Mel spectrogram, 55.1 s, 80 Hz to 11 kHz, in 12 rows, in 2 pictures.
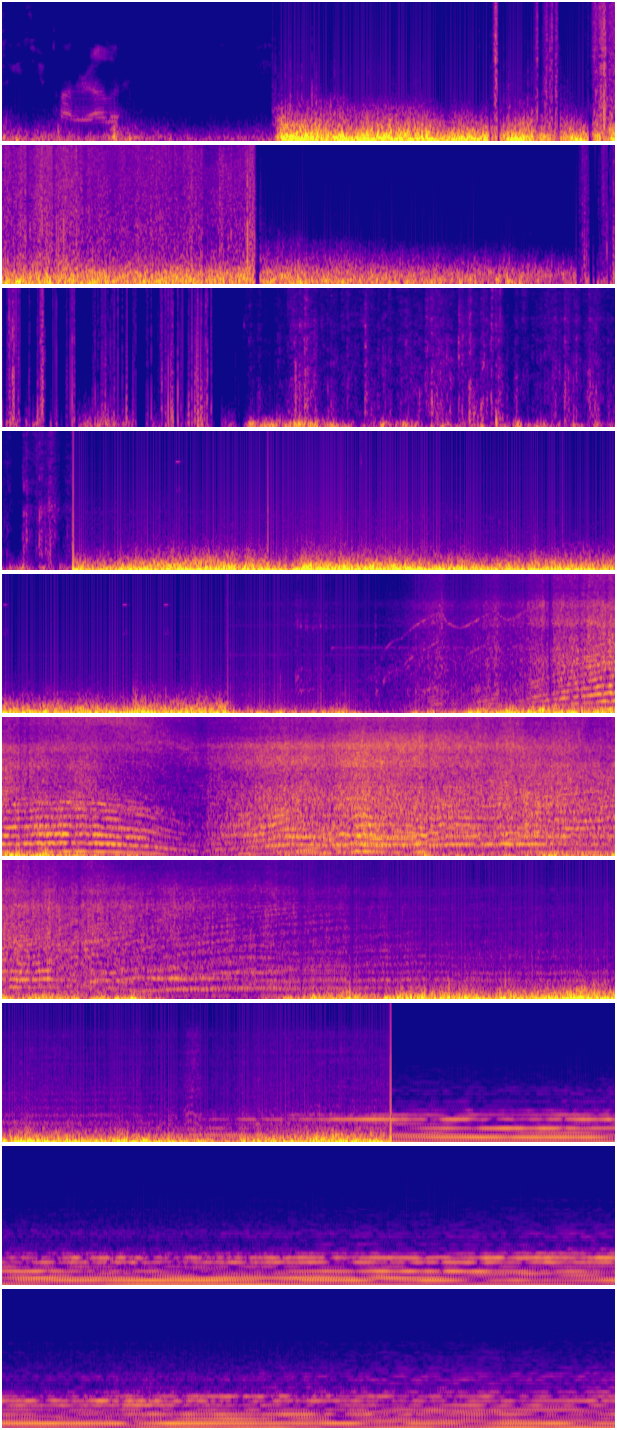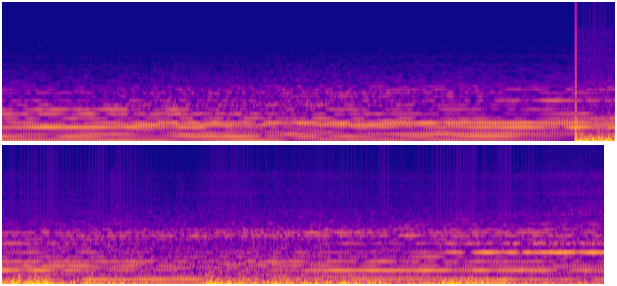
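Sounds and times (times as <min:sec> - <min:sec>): wind buffeting microphone: 0:00.0 - 0:08.9, 0:10.9 - 0:35.1, 0:50.3 - 0:55.0
drone propellers whining: 0:17.0 - 0:35.1.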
